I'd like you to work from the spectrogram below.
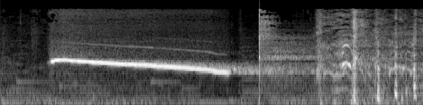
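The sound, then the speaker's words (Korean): A voice mimics fireworks bursting in the sky, as if heard from a subway train crossing the Han River railway bridge: a long, steady whistle slides downward for about two seconds, then a sharp pop and a few crackling bursts follow, loud. “자, 지금 지하철 타고 한강 철교를 건너고 있는데 때마침 하늘에서 불꽃이 팡팡 터집니다. 눈앞이 반짝반짝하면서 소리가 들려요.”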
